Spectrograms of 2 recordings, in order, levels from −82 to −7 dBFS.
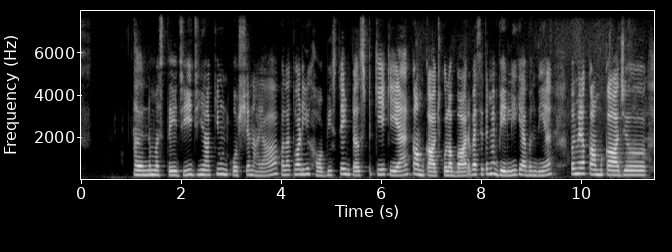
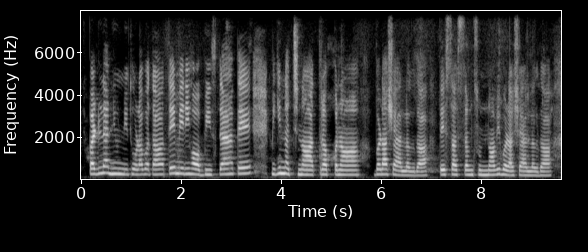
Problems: constant background noise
